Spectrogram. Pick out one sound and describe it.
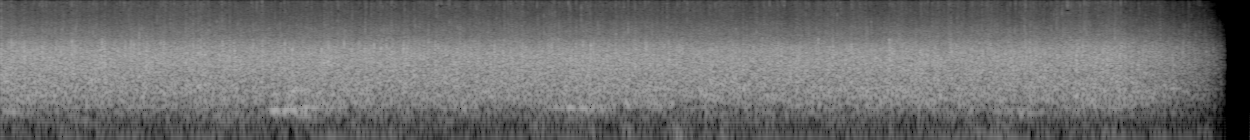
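A large audience applauds steadily in a big echoing hall, then the clapping quickly fades away.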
